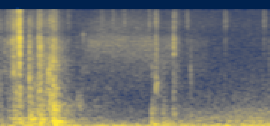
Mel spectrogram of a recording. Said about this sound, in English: Should we invite him in? Yeah, we'll open the door.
